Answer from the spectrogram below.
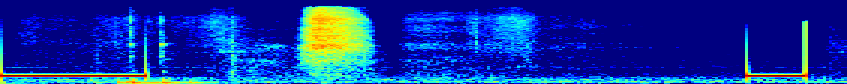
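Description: A telephone ringback tone sounds while a call connects: a steady one-second beep, a long pause with a soft breathy rustle, then a second beep starting about four seconds later.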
